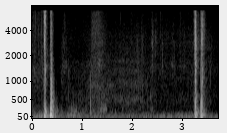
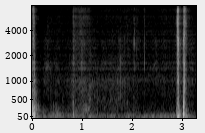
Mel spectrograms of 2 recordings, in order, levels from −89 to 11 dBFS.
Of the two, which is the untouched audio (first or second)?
first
